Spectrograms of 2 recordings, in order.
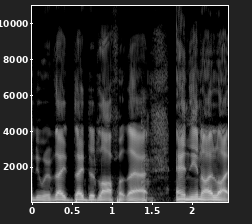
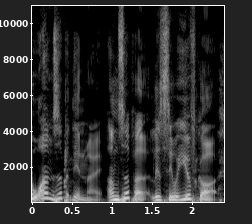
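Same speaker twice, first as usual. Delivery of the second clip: higher, cocky dare; a taunting, higher dare; daring challenge; 9 semitones higher than usual. Retold or imitated. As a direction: goad him to whip it out. Daring the bully to unzip.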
